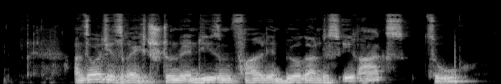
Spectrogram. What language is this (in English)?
German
